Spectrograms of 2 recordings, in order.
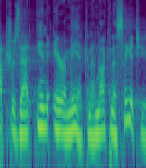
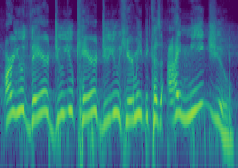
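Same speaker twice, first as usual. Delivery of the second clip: higher, pleading cry to God; desperate prayer; 7 semitones higher than usual. Acted. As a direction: demand an answer, stretching the final plea. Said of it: "this is a prayer of desperation".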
